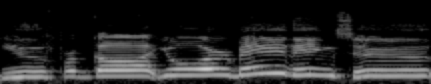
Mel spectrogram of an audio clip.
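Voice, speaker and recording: Using a put-on character voice, a woman speaks at a high pitch with ordinary pitch variation. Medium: read story. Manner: commanding, announcer-like.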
